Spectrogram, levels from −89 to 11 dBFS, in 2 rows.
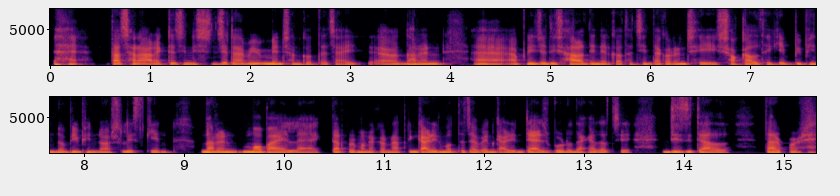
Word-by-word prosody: হ্যাঁ, 120 -5 -2 0.3
তাছাড়া 175 +1 +2
আরেকটা 160 +3 -1
জিনিস 175 +1 0 0.2
যেটা 135 -1 0
আমি 140 +1 +2 0.2
মেনশন 115 +2 +2
করতে 130 -5 -4
চাই। - - -3 0.3
অ্যা 95 - -3 0.2
ধরেন 120 0 +3 0.4
অ্যা 110 - +2 0.3
আপনি 110 +3 0
যদি 110 0 +3
সারাদিনের 100 0 +3
কথা 95 +6 -4
চিন্তা 110 -4 -1
করেন 105 0 +2
সেই 110 -2 -2 0.2
সকাল 125 -2 0
থেকে 125 -2 -1
বিভিন্ন, 145 +5 +1
বিভিন্ন 115 +1 0
আসলে 105 0 -2
স্কিন, 100 -1 -4 0.4
ধরেন 110 -2 +5 0.3
মোবাইল 95 -2 +3 0.2
এক, 90 - -9
তারপর 105 -1 -1
মনে 95 -1 0
করেন 95 -1 -3
আপনি 95 - -8
গাড়ির 100 +2 +3
মধ্যে 100 0 -2
যাবেন, 100 0 -1
গাড়ির 95 +1 -1
ড্যাশবোর্ডও 100 +1 +1
দেখা 105 +2 -3
যাচ্ছে 95 0 -5 0.5
ডিজিটাল 100 -2 +2 0.5
তারপরে 105 +1 0
105 Hz, 160 wpm, -23 LUFS, 100-120 Hz, 0.5 s, ধরেন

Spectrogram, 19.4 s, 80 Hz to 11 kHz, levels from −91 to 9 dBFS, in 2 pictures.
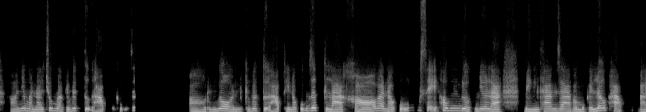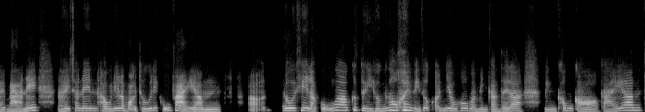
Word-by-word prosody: Đó, 185 - -7
nhưng 230 +1 -2
mà 200 - -4
nói 170 -1 -3
chung 230 +1 -2
là 195 -2 -2
cái 175 - -3
việc 230 0 -3
tự 435 - +1
học - - -1
cũng - - -10
rất - - -3 0.8
ờ, 195 - -6 0.2
đúng 175 +3 -6
rồi, 205 -5 0
cái 175 - -7
việc 215 -1 -4
tự - - -1
học 180 -1 0
thì 165 - -3
nó 170 0 -4
cũng 225 - -4
rất 250 +1 +7
là 180 -3 +4
khó 180 +1 +2
và 225 - +2
nó 180 -4 -1
cũng 245 +8 -5
sẽ - - -4
không 235 -2 -1
được 215 -4 +1
như 215 +1 0
là 175 -3 +4 0.3
mình 185 -3 -2
tham 205 -1 0
gia 200 -1 +2
vào 175 -2 -3
một 170 - -3
cái 175 - 0
lớp 225 +5 +2
học 190 - +1 0.2
bài 175 -1 -3
bản 180 -4 +2
ấy. 260 +9 +4 0.3
Đấy, 190 +3 -1
cho 240 - -4
nên 230 0 -1
hầu 210 -2 0
như 230 - +3
là 230 - +4
mọi 210 0 -1
thứ 205 0 0
thì 250 - -1
cũng - - -3
phải, - - +7
ờm, 175 0 +2 0.6
ờ, - - -4 0.3
đôi 485 +1 +8
khi - - +2
là - - +2
cũng, 410 -4 -4
ơ, 275 -1 +5
cứ 300 - 0
tùy 215 -4 -1
hứng 205 0 -2
thôi. 275 +1 +7
Ví 210 - -3
dụ - - +2
có - - -6
nhiều 220 -3 -1
hôm 235 0 -1
mà 205 - -2
mình 180 -2 -6
cảm 160 -1 -4
thấy 170 +1 -2
là 210 0 +2 0.3
mình 180 -2 -6
không 230 -1 -3
có 180 0 +1
cái, 195 +3 -4
ờm, 265 +1 +4
205 Hz, 250 wpm, -22 LUFS, 180-230 Hz, 0.8 s, đôi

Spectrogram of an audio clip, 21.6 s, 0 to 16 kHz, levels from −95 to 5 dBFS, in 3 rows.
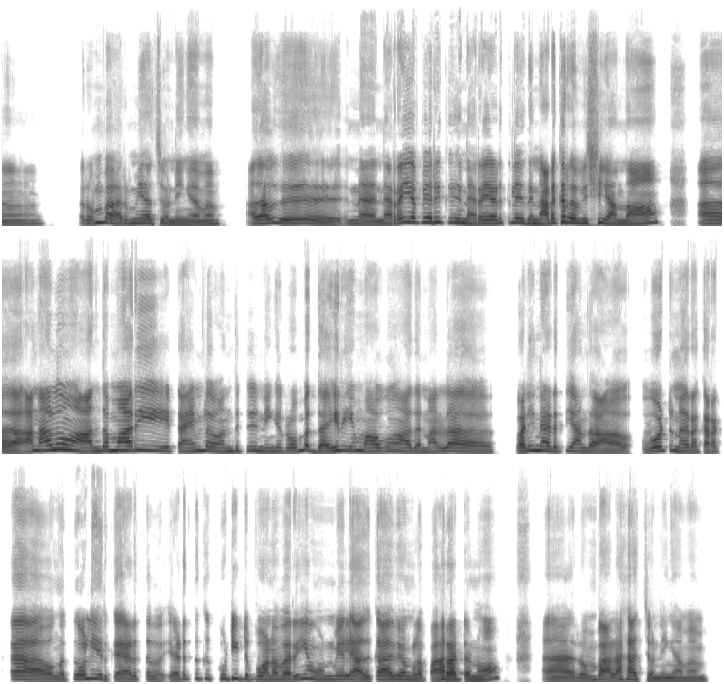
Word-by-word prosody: அ, - - -4 0.9
ரொம்ப 300 +6 0
அருமையா, 265 +3 -2
சொன்னீங்க 210 -2 -3
மேம். 210 +3 -4 0.3
அதாவது, 260 +2 +2 0.7
நெ - - -3 0.2
நெறைய 285 +10 +2
பேருக்கு, 320 -1 0 0.2
நெறைய 240 +3 +2
எடத்துல, 295 +3 -1
இது 255 - -2
நடக்குற 305 +7 +4
விஷயம் 230 -6 0
தான். 225 +5 +2 0.6
அ, - - +2 0.4
ஆனாலும், 340 +3 +4 0.2
அந்த 260 +4 -1
மாரி 305 +3 +5 0.4
டைம்ல 280 +4 0
வந்துட்டு, 275 +3 -6
நீங்க 245 0 -5
ரொம்ப 320 +6 0
தைரியமாவும், 275 0 0
அத 230 -1 -3
நல்லா 240 +5 0 0.6
வழிநடத்தி, 285 0 +2
அந்த 235 -3 -3 0.2
அ, - - 0 0.5
ஓட்டுநரை 275 -6 -1
கரெக்ட்டா, 225 +6 0 0.3
உங்க 215 0 -4
தோழி 285 +2 +1
இருக்க 220 -2 -6
எடத்த 240 +1 -6 0.3
எடத்துக்கு 270 +5 -7
கூட்டிட்டு 290 -3 -1
போன 235 -1 0
வரையும் 265 +4 0
உண்மையிலே 250 +2 -1
அதுக்காகவே 235 +3 +1
உங்கள 205 -3 -2
பாராட்டணும். 230 - +3 0.6
அ, - - +1 0.3
ரொம்ப 210 +4 -4
அழகா 230 +6 +2
சொன்னீங்க 175 -1 -2
மேம். 170 -1 -6
255 Hz, 135 wpm, -23 LUFS, 225-290 Hz, 0.9 s, மாரி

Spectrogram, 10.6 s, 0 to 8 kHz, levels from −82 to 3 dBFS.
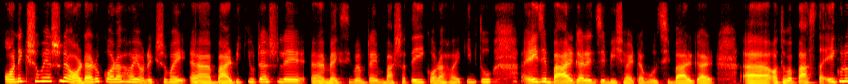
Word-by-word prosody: অনেক 280 +4 +1
সময় 325 0 0
আসলে 335 -3 +1
অর্ডারও 215 +7 +3
করা 255 0 +2
হয়, 255 -1 +2
অনেক 215 +1 -3
সময় 220 -2 0 0.2
আ - - +2 0.3
বারবিকিউটা 220 +7 0
আসলে 255 -2 -1 0.3
আ - - 0 0.2
মেক্সিমাম 195 +2 -3
টাইম 200 0 -1
বাসাতেই 195 +5 -2
করা 190 -1 0
হয়। 190 - -2
কিন্তু 235 0 -5 0.6
এই 250 - +4
যে - - +5
বার্গারের 200 +1 +4
যে 205 - -1
বিষয়টা 180 0 -3
বলছি, 170 -1 -7
বার্গার 170 0 +2 0.5
আ - - +7 0.3
অথবা 200 0 +1
পাস্তা 195 0 0
এগুলো 295 +4 +2
205 Hz, 165 wpm, -23 LUFS, 190-245 Hz, 0.6 s, আ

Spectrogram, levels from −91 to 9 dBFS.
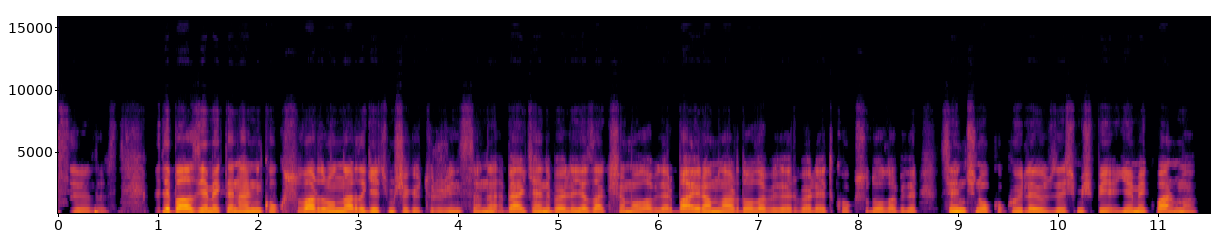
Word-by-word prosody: sevebilirsin. 115 -3 -9 0.3
Bir - - -16
de 225 -1 +5
bazı 155 +3 +8
yemeklerin 180 0 +2
hani 165 0 +2
kokusu 145 +4 -6
vardır, 150 -3 +5
onlar 150 +4 +3
da 155 - +3
geçmişe 125 -1 -1
götürür 105 -2 -8
insanı. 105 +4 -4
Belki, 130 0 +2
hani, 130 -1 0
böyle, 125 -1 0
yaz 125 0 0
akşamı 115 -1 -2
olabilir, 110 0 -3
bayramlarda 125 +1 +3
olabilir, 110 -3 -2
böyle, 110 0 -3
et - - -7
kokusu 115 +2 -11
da - - -2
olabilir. 110 +2 -4 0.2
Senin 135 +4 +3
için 170 - -4
o 160 -1 0
kokuyla 155 -1 -4
özdeşmiş 140 +1 -4
bir 150 +1 -1
yemek 130 +1 -2
var 160 +5 +4
mı? 125 - -5
125 Hz, 180 wpm, -23 LUFS, 115-150 Hz, 0.3 s, bazı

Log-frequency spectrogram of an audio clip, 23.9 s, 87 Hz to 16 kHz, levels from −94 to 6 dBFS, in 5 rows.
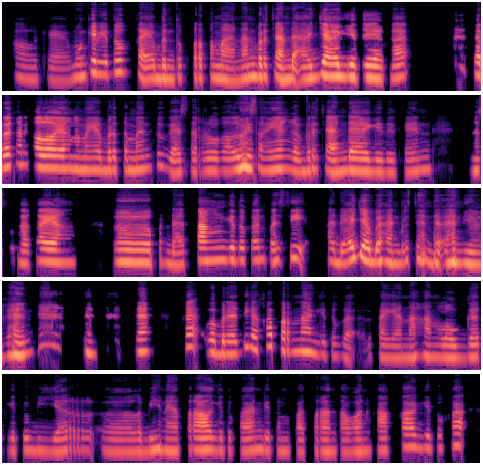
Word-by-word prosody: Oke 180 -2 -14 0.2
mungkin 215 +5 +3
itu 250 +3 +1 0.2
kayak 185 -3 +1
bentuk 185 +1 -2
pertemanan 190 -2 -2
bercanda 190 -3 +3
aja 200 +5 +7
gitu 205 -2 +4
ya 190 - +6
Kak, 200 +2 0 0.7
karena 235 +1 +7
kan 280 - -4
kalau 235 -1 +9
yang 220 0 +3
namanya 205 -1 -2
berteman 200 +1 -3
tuh 260 - -11
gak 175 0 -2
seru 190 +1 -6
kalau 195 +3 0
misalnya 220 -3 +3
nggak 190 -2 -3
bercanda 195 -1 0 0.2
gitu 180 -1 -5
kan 185 +1 -8 0.5
maksud 195 +4 -9
Kakak 205 +3 +2
yang, 210 -1 +1 0.5
eee, 215 -1 +3
pendatang 200 +3 +3 0.2
gitu 245 -1 +1
kan 240 0 -3
pasti 230 +4 -5 0.4
ada 205 -2 -3
aja 275 - +7
bahan 215 -1 +1
bercandaan 215 -3 -1
ya 190 - 0
kan, 215 +1 +2 1.1
nah 260 0 +4 0.4
Kak 345 0 +3
be 250 - +1
berarti 230 +4 -1
Kakak 350 +4 -1
pernah 265 -1 +1
gitu 215 -2 -13
Kak 175 - -11 0.2
kayak 180 -2 -7
nahan 195 +2 -5
logat 185 +1 -4
gitu 180 +1 -12
biar, 180 +1 -8 0.3
eee, 175 -1 -10
lebih 180 +2 -5
netral 190 +1 0
gitu 185 0 -12
kan 180 +1 -4
di - - -7
tempat 180 -1 -11
perantauan 175 0 -6
Kakak 190 +5 -2
gitu 215 0 -9
Kak, 245 -1 -1
200 Hz, 160 wpm, -22 LUFS, 185-220 Hz, 1.1 s, kalau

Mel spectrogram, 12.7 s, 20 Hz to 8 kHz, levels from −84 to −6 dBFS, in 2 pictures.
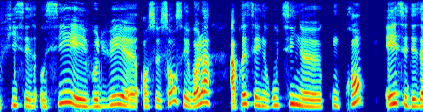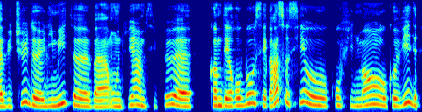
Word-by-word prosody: fils 205 0 -8
et 185 - -1
s 170 -1 -4
aussi, 170 +10 -5 0.2
et 190 -3 +5
évoluer, 180 +7 0
heu, - - -3
en 175 - -3
ce 175 0 -6
sens 270 - -2
et 200 - 0
voilà. 275 +12 +4 0.3
Après, 245 +1 +4
c'est 240 -4 -2
une 190 -2 -3
routine, 205 +5 0
heu, 170 -2 +1
qu'on 190 -2 -6
prend 270 - +3 0.3
et 250 +3 +5
c'est 220 -5 -3
des 185 -1 0
habitudes, 180 - 0
heu, 190 -3 +5
limite, 220 +8 -1
heu, 180 -4 +2
bah, 170 0 0
on 175 0 -4
devient 185 +7 -6
un 215 -3 -2
petit 180 -2 -16
peu, 230 +1 +1
heu, 175 -1 +4 0.3
comme 200 0 +1
des 190 -1 +3
robots. 200 +8 0
C'est 220 -7 -5
grâce 310 - 0
aussi 270 +3 -5
au 210 -7 +2
confinement, 200 +3 -3
au 200 - 0
Covid, 200 +9 0
200 Hz, 205 wpm, -24 LUFS, 180-240 Hz, 0.3 s, et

